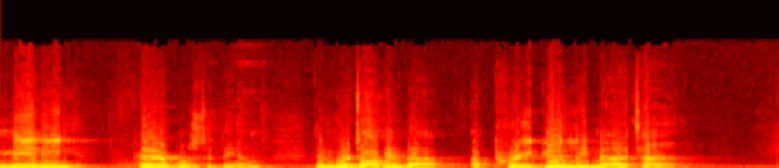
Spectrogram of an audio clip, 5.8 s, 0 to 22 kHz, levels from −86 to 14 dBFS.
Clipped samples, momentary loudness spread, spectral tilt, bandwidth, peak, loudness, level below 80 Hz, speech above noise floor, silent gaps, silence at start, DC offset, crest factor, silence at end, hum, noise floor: under 0.1%; 12 LU; -5.5 dB/octave; 17 kHz; -8 dBFS; -16 LUFS; -46 dBFS; 22 dB; none; 0 s; under 0.1%; 8 dB; 0 s; none; -38 dBFS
